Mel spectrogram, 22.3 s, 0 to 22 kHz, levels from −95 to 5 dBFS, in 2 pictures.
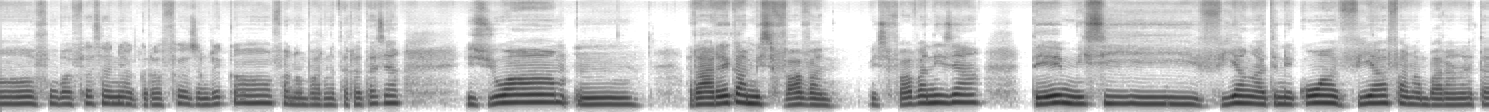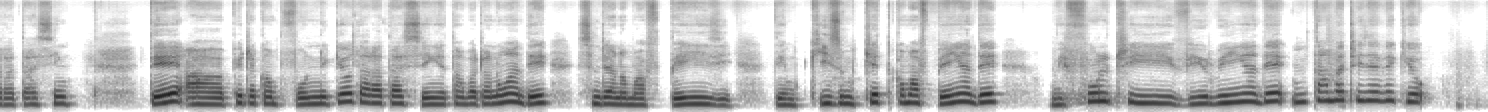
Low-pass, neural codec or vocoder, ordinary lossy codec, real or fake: none; vocoder, 44.1 kHz, 128 mel bands, Pupu-Vocoder; none; fake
